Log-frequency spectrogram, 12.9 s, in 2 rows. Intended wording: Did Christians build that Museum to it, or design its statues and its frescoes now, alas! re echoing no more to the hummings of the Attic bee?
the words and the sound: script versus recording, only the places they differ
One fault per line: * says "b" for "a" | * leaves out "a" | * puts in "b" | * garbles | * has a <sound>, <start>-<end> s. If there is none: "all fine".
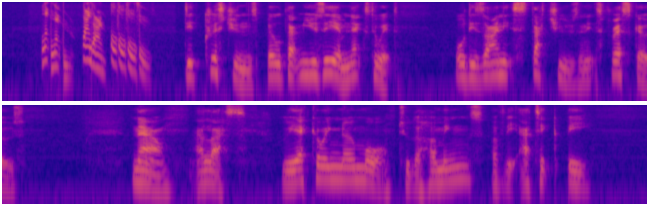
* has a chirp, 0.4-1.6 s
* puts in "next"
